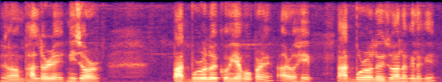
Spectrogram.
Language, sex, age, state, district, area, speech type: Assamese, male, 18-30, Assam, Nagaon, rural, spontaneous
